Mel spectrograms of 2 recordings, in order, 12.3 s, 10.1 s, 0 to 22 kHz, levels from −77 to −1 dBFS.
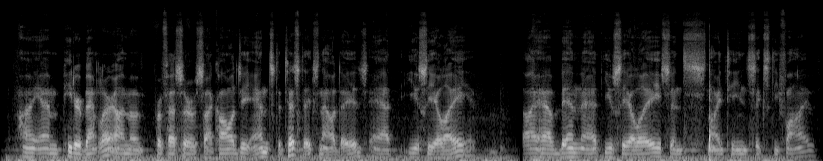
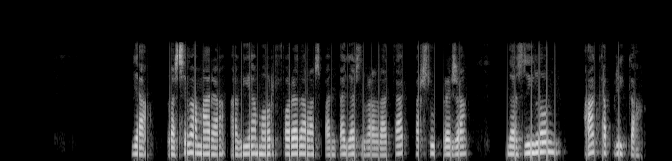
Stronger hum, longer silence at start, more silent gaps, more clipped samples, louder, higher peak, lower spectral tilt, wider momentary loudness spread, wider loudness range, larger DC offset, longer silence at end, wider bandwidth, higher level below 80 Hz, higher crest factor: neither; second, 0.1 s vs 2 s; neither; neither; second, -28 LUFS vs -20 LUFS; second, -6 dBFS vs -2 dBFS; about the same, -5 dB/octave vs -5.5 dB/octave; about the same, 9 LU vs 9 LU; about the same, 3 LU vs 3 LU; neither; second, 0.1 s vs 0.45 s; first, 17 kHz vs 7.8 kHz; first, -42 dBFS vs -50 dBFS; about the same, 20 dB vs 18 dB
